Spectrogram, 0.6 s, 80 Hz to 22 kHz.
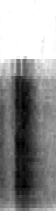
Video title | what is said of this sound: How To Pack Dried Flower Arrangements - Video 6 of 16 | I'm shaking it it's not sloshing around in there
